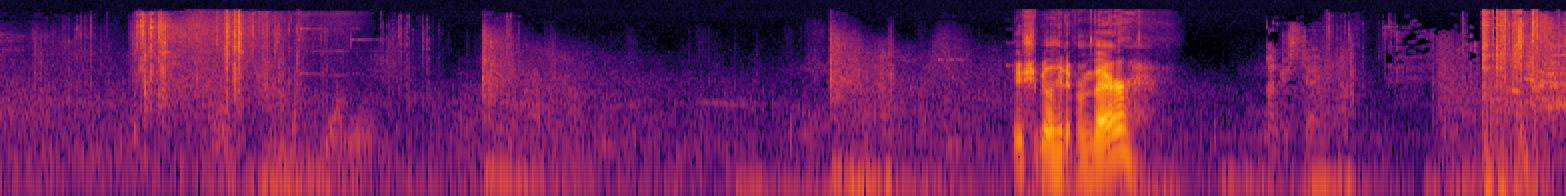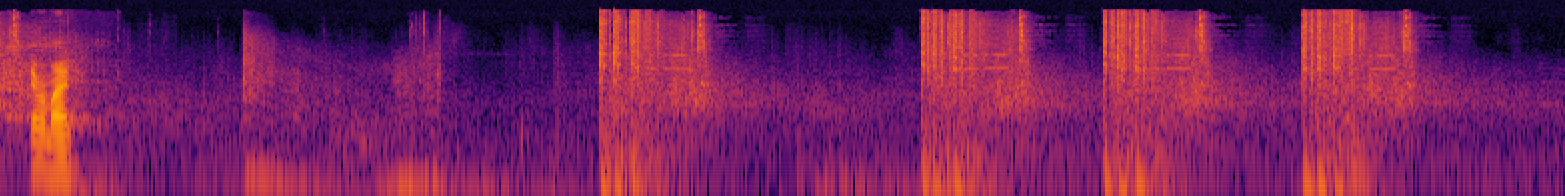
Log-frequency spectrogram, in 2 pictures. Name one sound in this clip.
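Sniper rifle shots ring out one after another, each with a short echo.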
